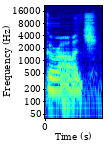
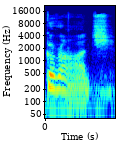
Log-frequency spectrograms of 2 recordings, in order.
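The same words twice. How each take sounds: First: It is said with an American English pronunciation. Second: It is said with a British English pronunciation. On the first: "I think Americans pronounce it garage" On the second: "we English people pronounce it garage"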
